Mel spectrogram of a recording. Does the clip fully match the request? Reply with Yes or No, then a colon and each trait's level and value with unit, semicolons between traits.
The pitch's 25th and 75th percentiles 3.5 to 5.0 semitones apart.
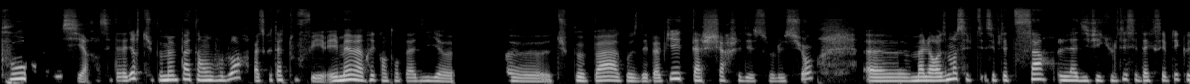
Yes: average, 4.0 semitones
